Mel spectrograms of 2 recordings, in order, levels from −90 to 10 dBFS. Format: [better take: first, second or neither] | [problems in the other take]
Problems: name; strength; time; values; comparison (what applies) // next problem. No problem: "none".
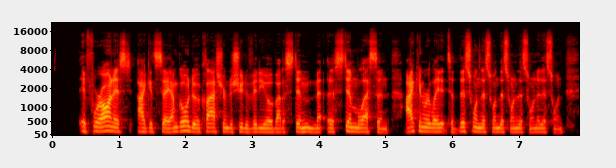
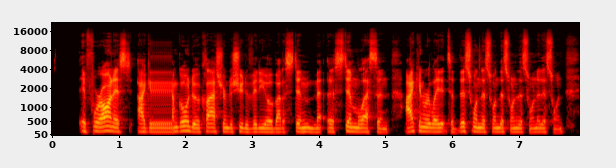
first | audio freezing; at 1.5 s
